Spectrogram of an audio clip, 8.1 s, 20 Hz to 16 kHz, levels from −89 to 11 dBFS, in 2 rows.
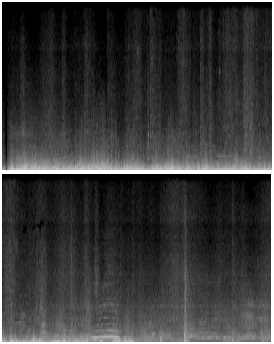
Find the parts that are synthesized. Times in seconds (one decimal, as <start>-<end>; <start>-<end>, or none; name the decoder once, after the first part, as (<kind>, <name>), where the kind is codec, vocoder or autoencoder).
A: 0.0-1.0 (autoencoder, DAC-VAE); 4.7-8.1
